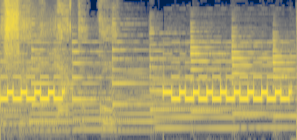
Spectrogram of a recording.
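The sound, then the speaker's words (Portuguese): A mobile phone ringtone plays a loud, warbling electronic melody with rapid repeating trills; it dips briefly midway, then resumes at full strength. “O meu sonho teve fim quando o meu celular tocou.”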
